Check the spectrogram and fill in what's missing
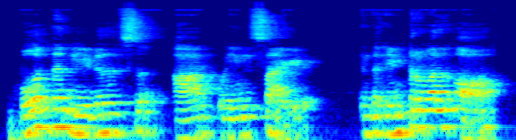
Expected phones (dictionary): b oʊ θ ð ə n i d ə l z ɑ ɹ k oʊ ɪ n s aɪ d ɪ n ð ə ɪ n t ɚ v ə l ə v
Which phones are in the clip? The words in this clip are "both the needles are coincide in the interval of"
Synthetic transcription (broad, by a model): b oʊ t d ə l i d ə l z ɑ ɹ k oʊ ɪ n s aɪ d ɪ n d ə ɪ n t ɚ v ə l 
